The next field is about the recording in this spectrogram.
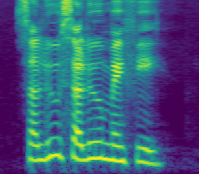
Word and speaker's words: Salut, salut, mes filles: How do you say that, French ladies? – Salut, salut, mes filles.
